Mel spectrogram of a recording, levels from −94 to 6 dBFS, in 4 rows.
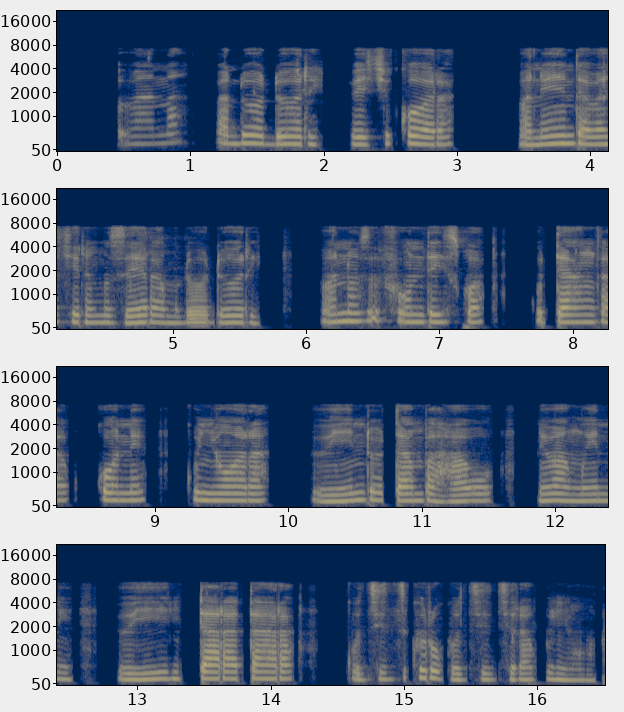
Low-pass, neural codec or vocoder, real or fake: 7.2 kHz; none; real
